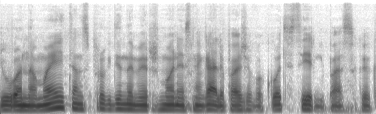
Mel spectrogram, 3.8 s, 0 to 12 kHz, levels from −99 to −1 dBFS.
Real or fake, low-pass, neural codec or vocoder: fake; 10.8 kHz; autoencoder, 48 kHz, 128 numbers a frame, DAC-VAE, trained on Japanese speech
